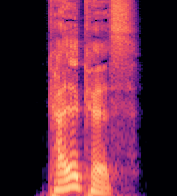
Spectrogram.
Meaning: genitive of Kalk
- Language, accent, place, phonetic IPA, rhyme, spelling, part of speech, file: German, Germany, Berlin, [ˈkalkəs], -alkəs, Kalkes, noun, De-Kalkes.ogg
